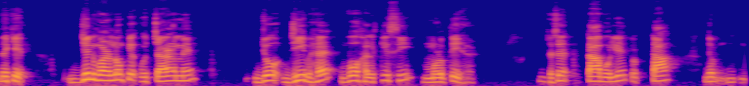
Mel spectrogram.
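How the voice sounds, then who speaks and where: A man gives an exam-prep lesson in a slightly high voice, sounding out syllables one at a time. He keeps asking his own questions and answering them. The recording is dry and close. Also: dry recording. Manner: repeats points, asks and answers own questions, says "friends" often; spells out syllables slowly for practice. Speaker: teacher.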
